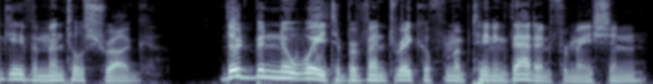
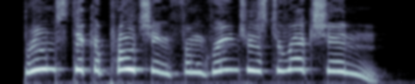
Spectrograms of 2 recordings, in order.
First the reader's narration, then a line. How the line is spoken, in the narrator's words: yelled another voice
